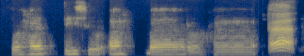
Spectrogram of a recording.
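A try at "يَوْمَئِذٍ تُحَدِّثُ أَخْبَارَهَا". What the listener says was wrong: Tuhadditsu pakai ha, tuhadditsu akhbaruha pakai pakai kha, akhbaruha.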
